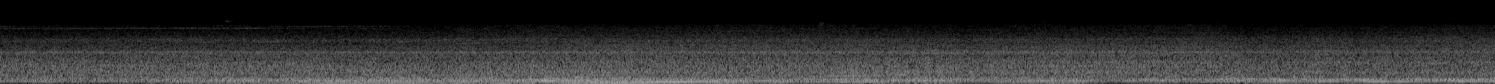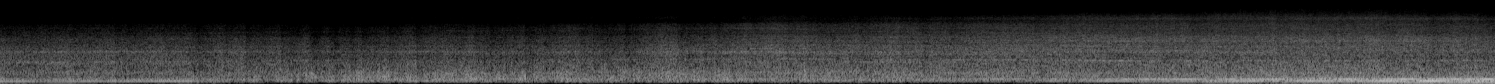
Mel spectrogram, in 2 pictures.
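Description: A train's steady engine drone at the station, growing louder near the end.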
